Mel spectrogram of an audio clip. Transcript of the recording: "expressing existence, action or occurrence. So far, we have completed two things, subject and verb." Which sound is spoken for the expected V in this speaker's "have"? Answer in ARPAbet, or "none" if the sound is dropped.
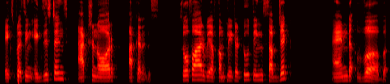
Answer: V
